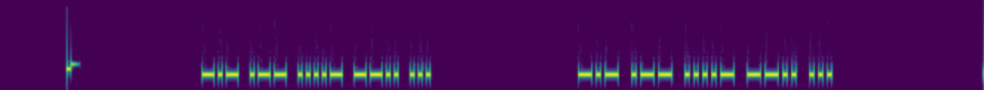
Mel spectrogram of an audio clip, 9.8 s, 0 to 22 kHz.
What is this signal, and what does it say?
Morse code, heard as a keyed tone, about 28 wpm, 700 Hz. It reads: KW4ZS KW4ZS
